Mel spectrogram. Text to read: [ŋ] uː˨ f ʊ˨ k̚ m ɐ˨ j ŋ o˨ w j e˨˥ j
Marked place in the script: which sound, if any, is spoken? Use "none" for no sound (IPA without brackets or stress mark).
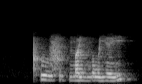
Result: kʰ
